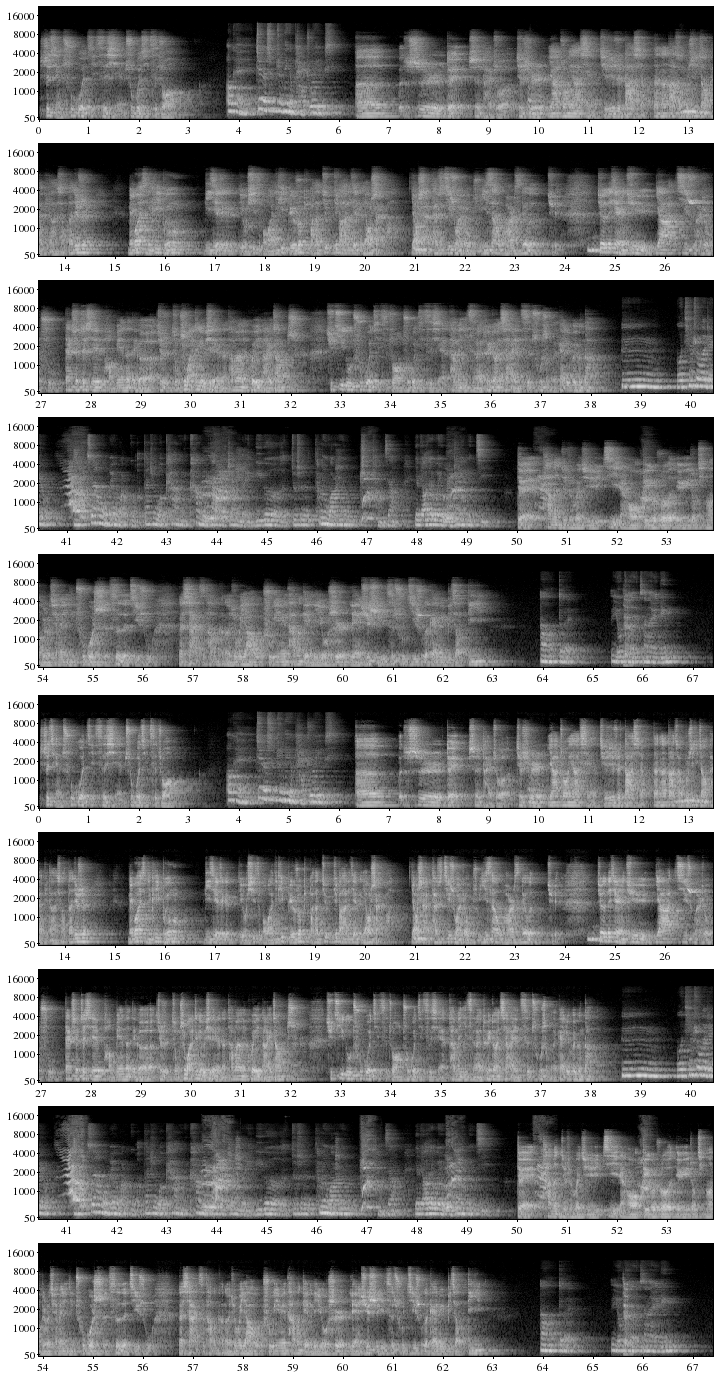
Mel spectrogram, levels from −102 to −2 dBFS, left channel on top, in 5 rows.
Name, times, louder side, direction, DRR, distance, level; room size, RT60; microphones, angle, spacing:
voice 1, 0.0-2.7 6.3-14.7 15.2-16.3 16.7-20.5 20.9-23.4 23.6-38.0 41.2-41.3 44.3-44.5 50.0-62.7 65.6-65.7, right 3 dB, 45° right, 4 dB, 1.0 m, -27 dB
voice 2, 3.7-5.9 9.7-10.1 12.7-13.4 21.0-21.1 24.4-24.7 38.6-40.8 41.1-47.6 47.9-49.4 63.9-64.6 65.3-66.5, equal, 35° left, -1 dB, 1.5 m, -29 dB
sound 1, 40.8-41.4 43.6-44.3 46.9-47.2 48.6-48.9 50.3-50.8 52.4-52.8, right 4 dB, 90° right, 0.7 m, -29 dB
6.7 x 6.1 x 6.9 m, 1.3 s
head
